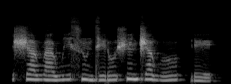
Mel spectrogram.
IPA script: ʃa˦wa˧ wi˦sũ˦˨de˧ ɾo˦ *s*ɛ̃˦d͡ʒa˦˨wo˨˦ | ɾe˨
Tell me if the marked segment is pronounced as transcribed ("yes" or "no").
no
